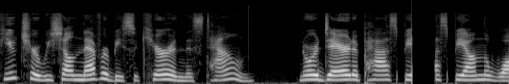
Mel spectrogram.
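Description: At 2.49 s a single sample jumps to a wrong value and straight back, a bit error spike from one flipped bit. It gives one sharp, full-band tick unrelated to the speech, unlike a dropout or glitch, which would leave a gap or smear.

From 4.12 to 4.62 s comes a stream reconnect. The link broke and the audio went silent for 164 ms. A fresh decoder then resumed about 340 ms earlier, so that stretch repeats. This backward jump, rather than lost audio, distinguishes it from simple packet loss.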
